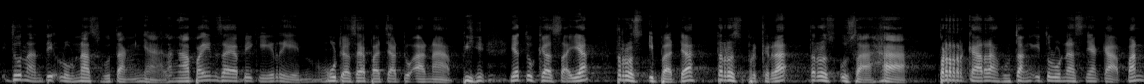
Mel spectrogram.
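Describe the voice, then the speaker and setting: Man, preacher, joking sermon, high voice, long hall reverb. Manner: joking, lively, mixes Javanese into Indonesian. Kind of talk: humorous sermon.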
